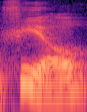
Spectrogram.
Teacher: And what matters more is that I want to make sure my vowels before that dark L are using vowel to vowel linking. So in E, I need a Y glide. I need to make sure that um when I'm saying feel that I'm not just going right to a liquid L or um a light L like feel where my whole tongue is lifting feel.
